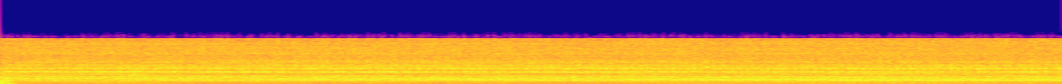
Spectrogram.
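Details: Unnamed car engine idling fast and even with a busy, raised tone and no misses. It revs up at cold start and in N or P, and revs when braking. The owner suspects a vacuum leak, but a carb-cleaner spray test found no leak.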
